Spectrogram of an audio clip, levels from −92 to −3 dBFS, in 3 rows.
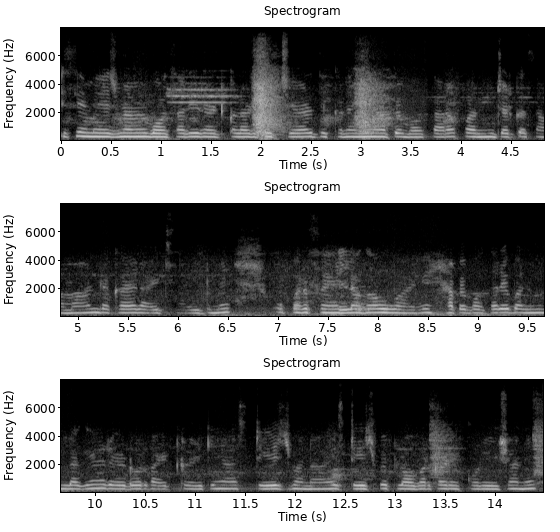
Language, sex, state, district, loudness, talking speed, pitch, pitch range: Hindi, female, Uttar Pradesh, Etah, -29 LUFS, 230 wpm, 245 Hz, 235-255 Hz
